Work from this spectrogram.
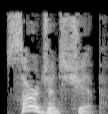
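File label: "sergeantship", British English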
